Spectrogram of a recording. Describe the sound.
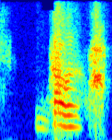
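A puppy barks in a few short, sharp, yappy bursts in quick succession, loud and clear with brief gaps between them.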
